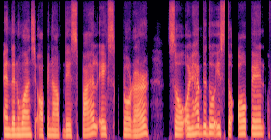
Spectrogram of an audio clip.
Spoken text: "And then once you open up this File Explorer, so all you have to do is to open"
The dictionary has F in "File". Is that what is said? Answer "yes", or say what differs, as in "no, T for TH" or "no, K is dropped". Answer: no, P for F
